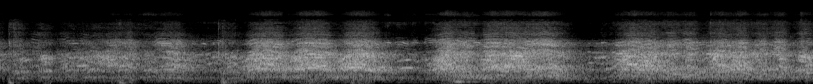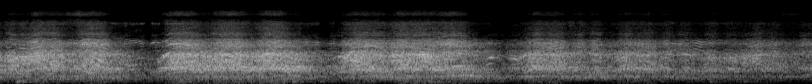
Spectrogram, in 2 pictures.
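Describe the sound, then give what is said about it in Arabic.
A large crowd chants Husseini radat as protest chants during the Tishreen (October) protests, in loud, rhythmic unison, the phrases repeating steadily with brief pauses every few seconds between them. “استخدمت تشرين وشبابها أنماط وأشكال مختلفة من أنواع الاحتجاجات منها الغناء والموسيقى ورسوم الجرافيتي وتصوير الكليبات والردات الحسينية”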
